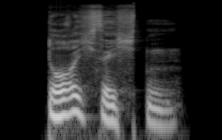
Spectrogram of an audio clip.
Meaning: plural of Durchsicht
- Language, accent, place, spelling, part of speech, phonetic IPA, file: German, Germany, Berlin, Durchsichten, noun, [ˈdʊʁçˌzɪçtn̩], De-Durchsichten.ogg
